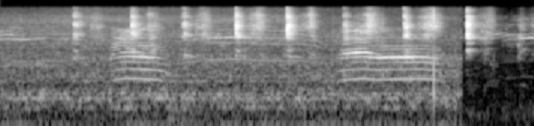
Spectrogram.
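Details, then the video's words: Kittens playing on grass with their mother cat: two drawn-out wavering meows, with a steady low hum and light rustling throughout. "cute kittens playing on grass with mother"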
